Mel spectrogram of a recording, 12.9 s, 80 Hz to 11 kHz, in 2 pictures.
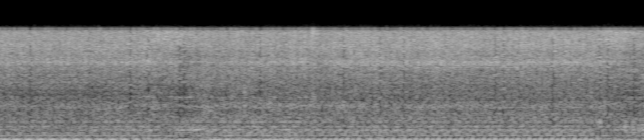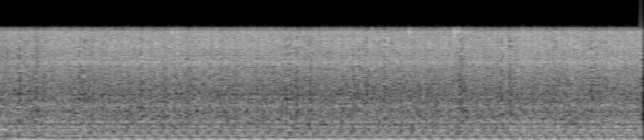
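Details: After opening the manual choke that had been left closed, the freshly fuelled engine holds a steady, even low rumble at 700 rpm with no misses or knocks.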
